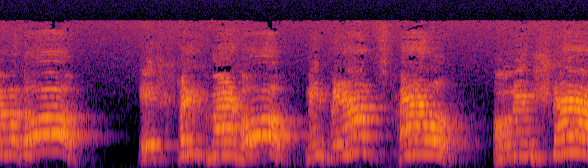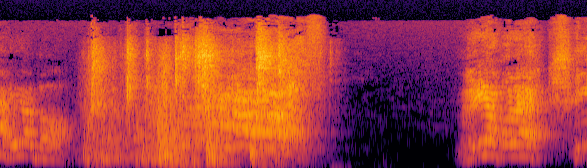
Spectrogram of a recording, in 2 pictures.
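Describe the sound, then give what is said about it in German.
Knocking on a door in a dramatized scene, heard as a loud cluster of thumping and rattling about two seconds long midway through. Stretches of talking voices come before and after it. “Hat's da nicht gerade an der Tür geklopft?”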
